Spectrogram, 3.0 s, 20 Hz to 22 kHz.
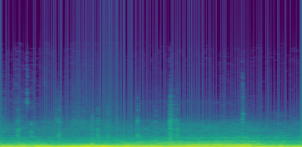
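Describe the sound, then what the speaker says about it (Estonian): Volkswagen Touareg with a 210 kW engine accelerating up to highway speed, heard as a steady, close low-pitched engine rumble and road drone inside the cabin, with no talk. "et 210 kilovatine mootor kiirendas meid just täpselt maanteekiiruseni selle väikese ajaga"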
